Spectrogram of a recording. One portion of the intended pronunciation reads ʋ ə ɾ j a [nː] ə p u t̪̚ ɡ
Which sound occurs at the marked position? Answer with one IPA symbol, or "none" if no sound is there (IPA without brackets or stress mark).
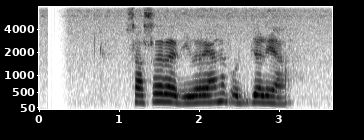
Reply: n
